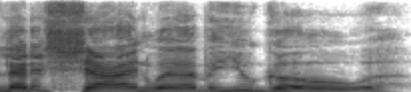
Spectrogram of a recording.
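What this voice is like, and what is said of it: Sings imitating another person's voice. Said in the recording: “his only impression he does ... it's the only impression he does well”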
